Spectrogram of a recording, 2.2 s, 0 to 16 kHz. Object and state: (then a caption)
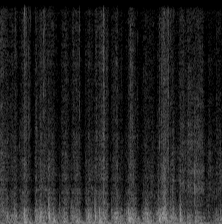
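Loose, unfastened plastic part inside an instrument cluster. A loose, unfastened plastic part inside the disassembled instrument cluster of a 2018 Lada Vesta Cross is moved by hand, and it wobbles freely and clatters. The result is a quiet series of dull, low-mid plastic clicks and rattles over a steady low hum. The part is not fastened at all, which is abnormal and a source of the dashboard squeak being fixed.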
